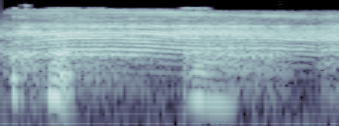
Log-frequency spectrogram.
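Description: A small child crying, with a couple of short sobs followed by a sustained, wavering wail that stays loud and strained for the whole second and a half.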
